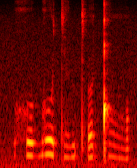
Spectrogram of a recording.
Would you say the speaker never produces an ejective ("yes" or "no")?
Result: no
